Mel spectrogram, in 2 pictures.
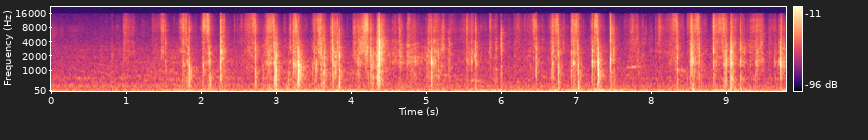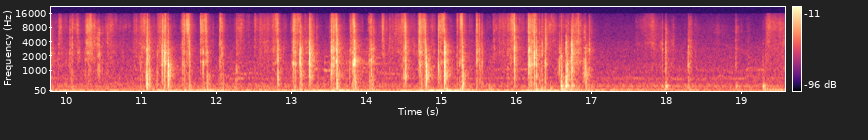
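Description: A deck of slightly thick tarot cards being shuffled by hand: a long run of quick, soft card slaps and riffles that starts about a second in and stops shortly before the end.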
